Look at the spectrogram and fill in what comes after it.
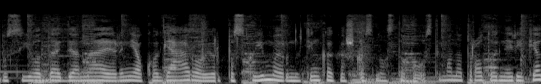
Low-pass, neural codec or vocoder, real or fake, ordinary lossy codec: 10.8 kHz; none; real; MP3, 48 kbps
